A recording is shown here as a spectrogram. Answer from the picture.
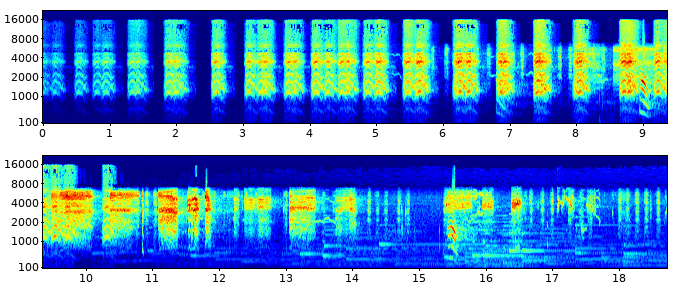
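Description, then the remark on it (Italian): A dense flock of crows kept in an enormous, very clean room caws loudly and continuously, overlapping harsh calls in rapid bursts, with a chaotic chorus of squawks and chatter building as the birds crowd together. “Non avevo mai visto una tale quantità di corvi tutti insieme.”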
